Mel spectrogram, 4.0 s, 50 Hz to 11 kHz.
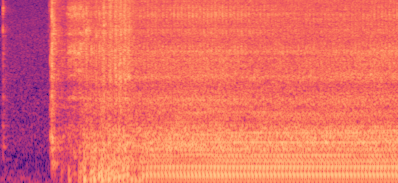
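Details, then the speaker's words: Snapper RER mower, Briggs Intek single-cylinder, after replacing the camshaft and automatic compression release, hot restart after about 15 minutes of running: brief cranking, catches within a second, even beat with no knocking. It still backfires sometimes. "let's uh crank it back up while it's hot and see if it'll restart for us"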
